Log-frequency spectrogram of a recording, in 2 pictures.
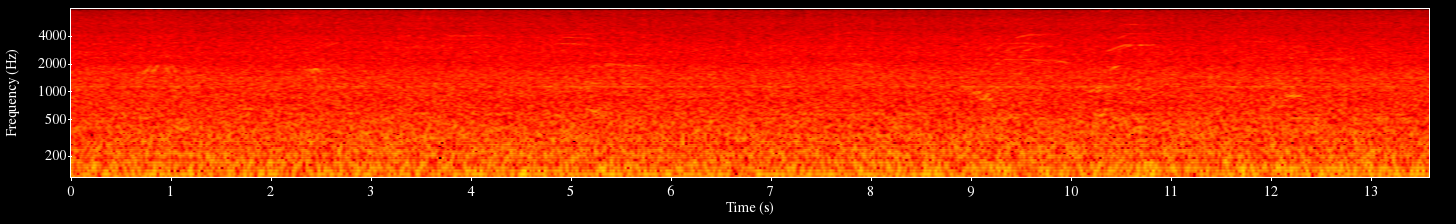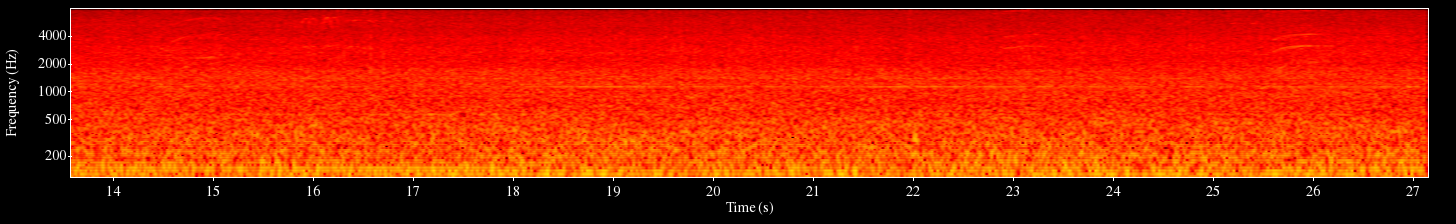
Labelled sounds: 9.3	9.9	killer whale, 2.1 to 4.3 kHz
23.0	23.4	killer whale, 7.4 to 7.9 kHz
25.6	26.1	killer whale, 2.2 to 4.7 kHz

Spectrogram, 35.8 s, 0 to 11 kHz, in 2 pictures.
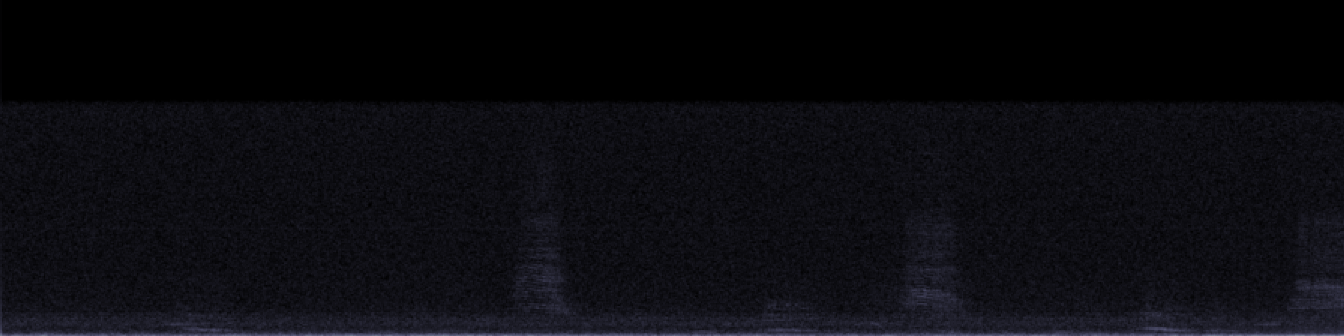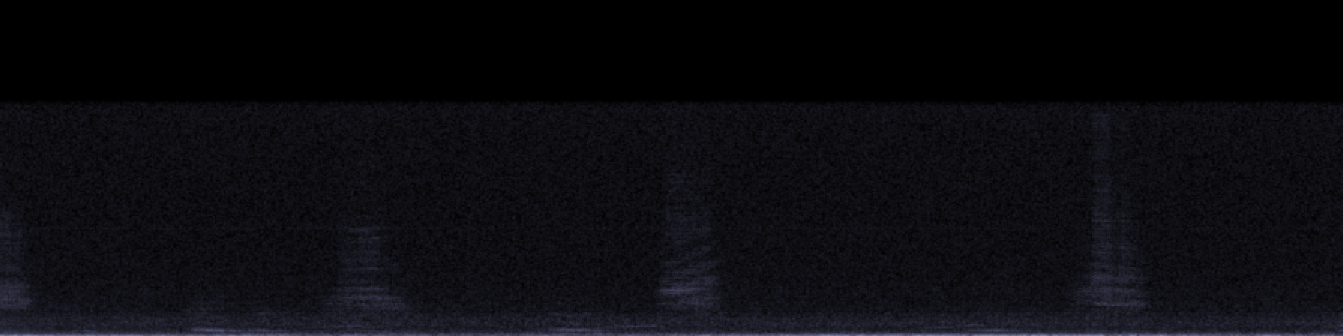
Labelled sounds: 7.0	7.3	humpback whale, 0.90 to 1.1 kHz
12.1	12.5	humpback whale, 1.2 to 1.6 kHz
17.3	18.1	humpback whale, 1.2 to 1.8 kHz
22.4	23.0	humpback whale, 1.2 to 3.5 kHz
26.7	27.3	humpback whale, 1.1 to 1.8 kHz
32.5	32.8	humpback whale, 0.99 to 1.1 kHz

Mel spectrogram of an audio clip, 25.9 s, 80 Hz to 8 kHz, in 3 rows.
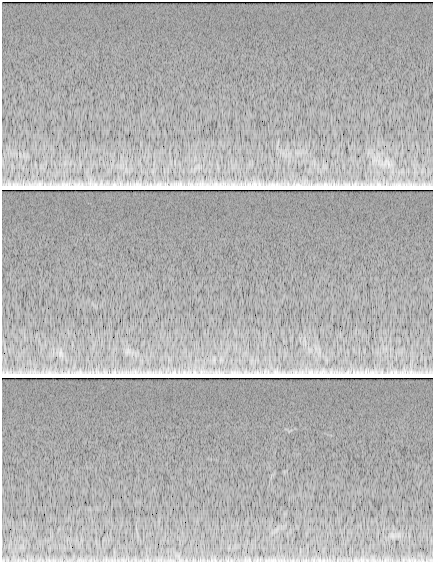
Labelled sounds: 22.9	23.2	humpback whale, 3.2 to 3.5 kHz
23.6	23.9	humpback whale, 3.0 to 3.3 kHz

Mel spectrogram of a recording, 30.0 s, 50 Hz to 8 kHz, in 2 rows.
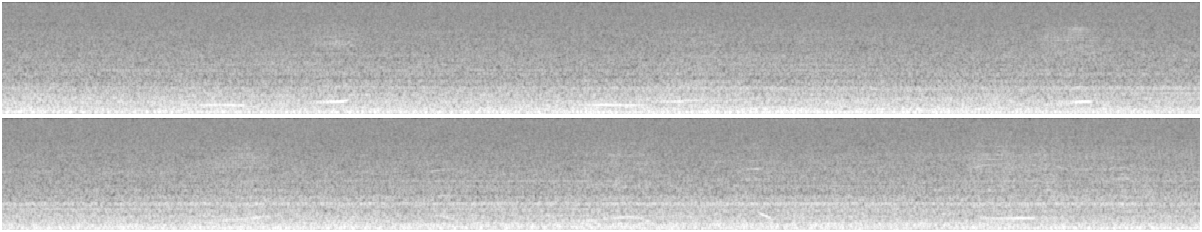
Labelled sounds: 13.3	13.6	humpback whale, 3.6 to 3.9 kHz

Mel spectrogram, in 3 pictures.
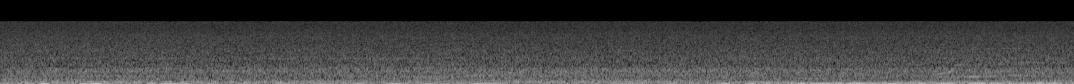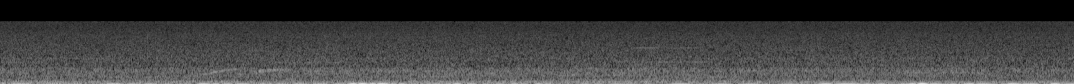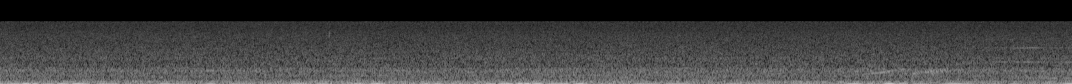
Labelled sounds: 17.1	17.3	humpback whale, 2.0 to 2.2 kHz
31.6	31.9	humpback whale, 2.0 to 2.2 kHz

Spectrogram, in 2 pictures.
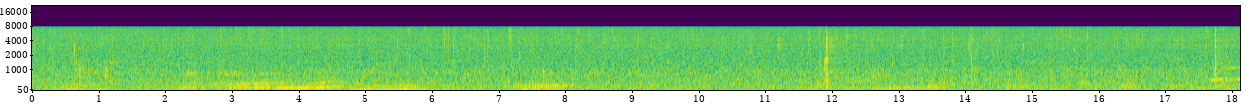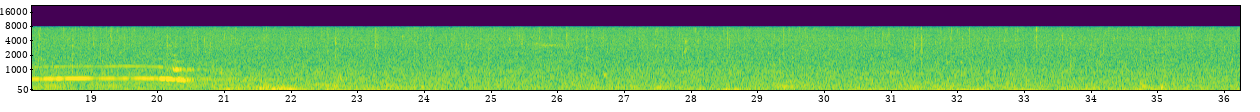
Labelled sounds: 17.9	18.7	humpback whale, 1.0 to 1.2 kHz
19.4	19.7	humpback whale, 1.1 to 1.2 kHz
20.1	20.6	humpback whale, 0.91 to 1.1 kHz
25.7	26.0	humpback whale, 3.1 to 3.4 kHz

